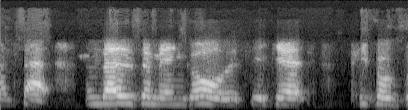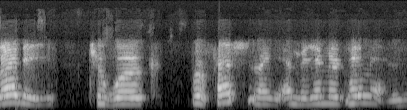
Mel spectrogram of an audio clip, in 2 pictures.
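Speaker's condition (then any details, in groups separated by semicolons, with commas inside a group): Cerebral palsy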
